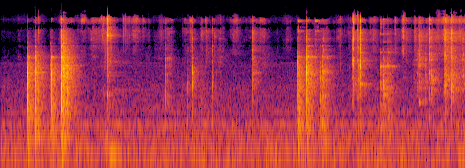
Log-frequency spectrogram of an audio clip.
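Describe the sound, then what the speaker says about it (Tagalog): Spicy ingredients being mixed in a dish, with a utensil clinking and scraping against the bowl in irregular clusters of sharp taps separated by quieter stirring. "Ngayon, imimix ko na din yung mga spicy niya."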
